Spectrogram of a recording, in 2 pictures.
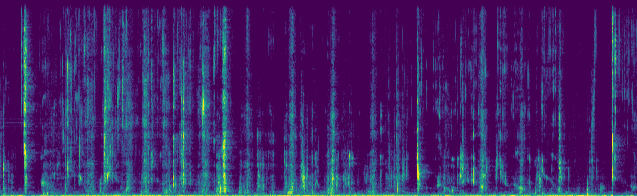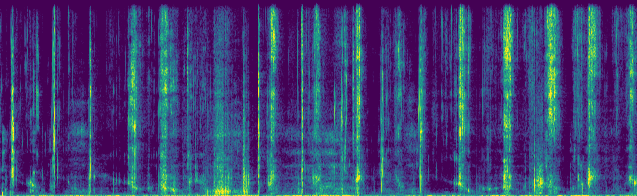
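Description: Close-miked eating: a person chewing biryani and crunchy corn-ring snacks, with many crisp, irregular crunches and mouth sounds.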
